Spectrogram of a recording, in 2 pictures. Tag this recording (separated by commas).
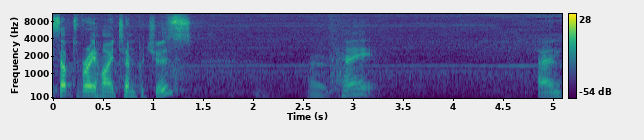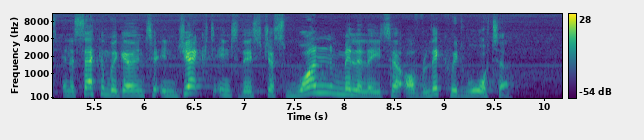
Speech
